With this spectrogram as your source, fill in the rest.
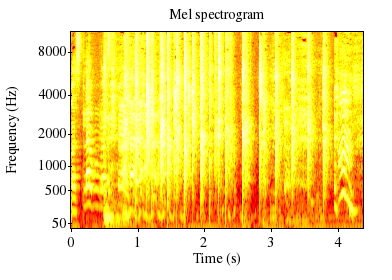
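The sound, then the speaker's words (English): Hosts clap their hands to open a show: a long, quick run of sharp claps in a fairly steady rhythm, with talking and chuckling mixed in. “we must clap. That's how we open the show.”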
